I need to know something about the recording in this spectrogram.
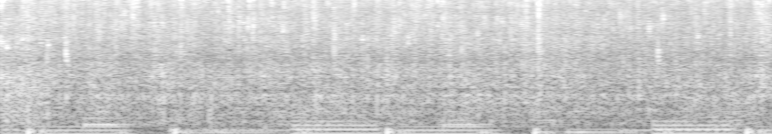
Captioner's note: sizzling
